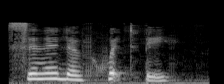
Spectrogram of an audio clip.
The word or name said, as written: Synod of Whitby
